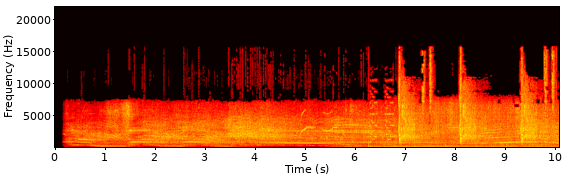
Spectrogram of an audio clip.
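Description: Race cars passing at speed one after another, about a second apart, each engine note dropping in pitch as it goes by. About six seconds in, music with sharp drum hits comes in over an engine note that climbs in pitch.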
